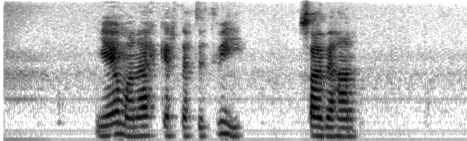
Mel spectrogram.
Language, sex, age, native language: Icelandic, female, 50-59, Icelandic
